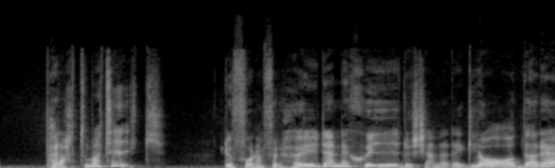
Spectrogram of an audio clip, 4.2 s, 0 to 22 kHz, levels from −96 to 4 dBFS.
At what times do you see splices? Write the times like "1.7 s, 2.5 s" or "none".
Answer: 3.0 s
